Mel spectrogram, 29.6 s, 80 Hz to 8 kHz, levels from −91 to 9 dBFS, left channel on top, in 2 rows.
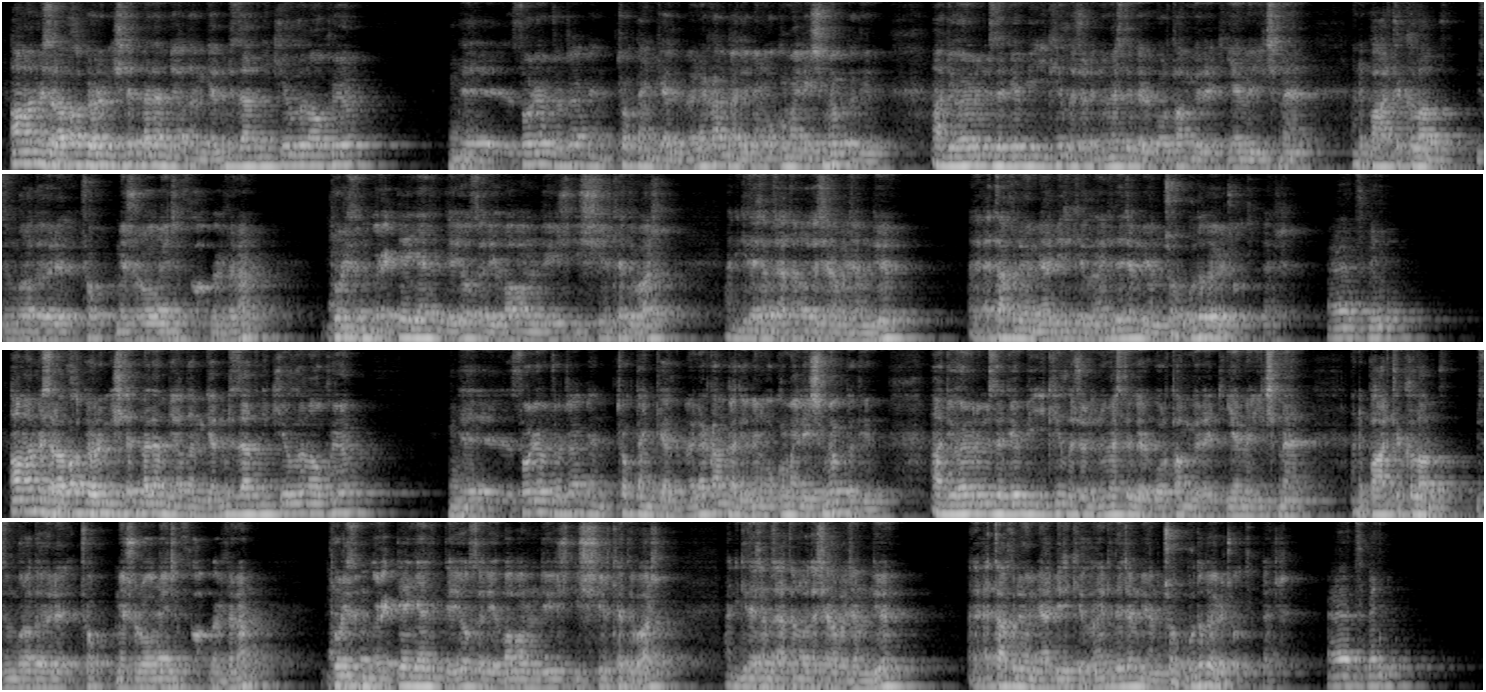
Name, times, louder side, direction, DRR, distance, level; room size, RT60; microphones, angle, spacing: voice 1, 0.1-3.5 4.6-13.0 13.5-14.3 14.7-17.4 18.1-21.4 22.0-23.8 24.5-27.6, right 1 dB, 85° right, -3 dB, 2.8 m, -25 dB
voice 2, 4.5-4.8 14.1-14.4 16.3-16.5 18.0-18.5 22.4-22.6 28.1-28.6, right 4 dB, 55° right, -2 dB, 2.8 m, -30 dB
14.0 x 6.9 x 2.5 m, 0.97 s
head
